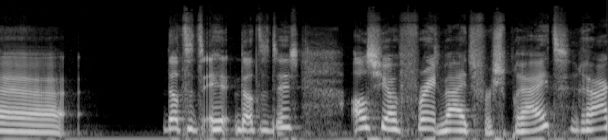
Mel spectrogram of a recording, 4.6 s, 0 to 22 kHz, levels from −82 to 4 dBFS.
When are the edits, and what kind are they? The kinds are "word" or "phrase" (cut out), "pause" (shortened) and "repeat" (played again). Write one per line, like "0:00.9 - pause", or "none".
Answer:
0:02.1 - phrase
0:03.3 - word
